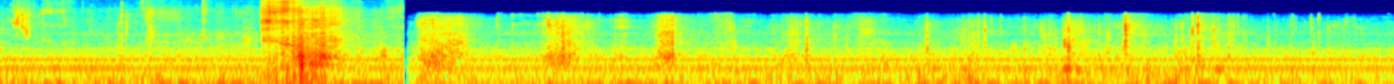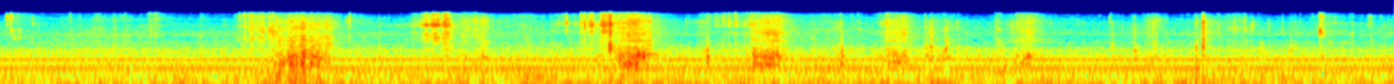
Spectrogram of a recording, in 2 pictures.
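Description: Close-miked chewing and biting of a mouthful of nasi padang, with irregular crunches and wet mouth clicks; the loudest crunches come about a second and a half in and twice more in the second half.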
